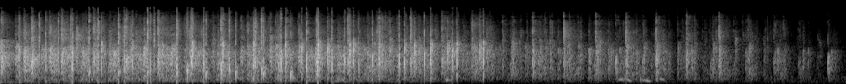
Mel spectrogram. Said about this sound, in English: Thank you so much for the program you've presented tonight, and let's give them a great big hand.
